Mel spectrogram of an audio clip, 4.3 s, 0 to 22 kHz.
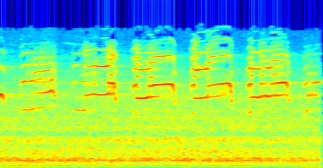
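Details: Young wild bald eagle calling at its nest on Hornby Island as the father flies in with food: five bursts of thin, squeaky, high chittering notes, each burst under a second long, with about one burst every 0.8 seconds, over steady background hiss.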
